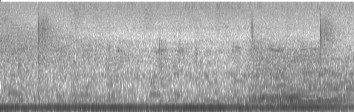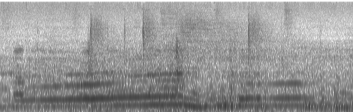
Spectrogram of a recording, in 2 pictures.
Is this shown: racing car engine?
yes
